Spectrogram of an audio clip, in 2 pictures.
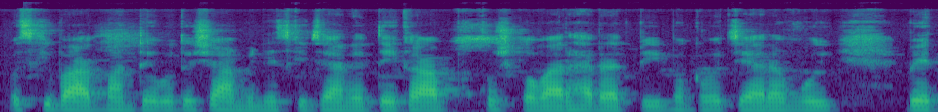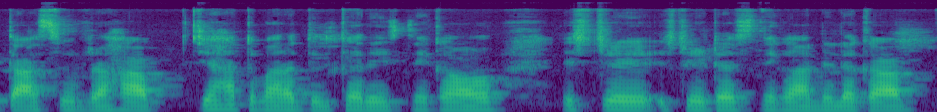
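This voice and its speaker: A woman reading a romance novel aloud, halting, with frequent slips and restarts. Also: low voice, monotone, dark tone. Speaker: narrator.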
